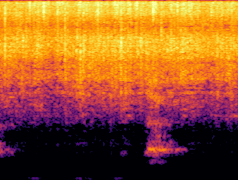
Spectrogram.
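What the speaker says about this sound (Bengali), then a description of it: "আমি গাজরটা ভেজে নিই।" Carrot pieces fry in a pan for mixed fried rice, giving a soft, even sizzle that runs continuously at low level with faint stirring and no voices.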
